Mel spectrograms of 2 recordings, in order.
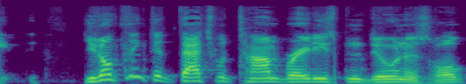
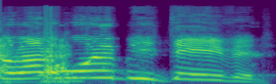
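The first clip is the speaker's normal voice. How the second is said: laughing mock whine; 12 semitones higher than usual. Jokingly voicing scared Jeff.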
